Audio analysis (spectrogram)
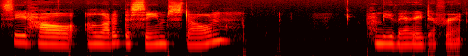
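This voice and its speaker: Slow, creaky-voiced woman doing soft ASMR. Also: medium pitch, steady tone. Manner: soft-spoken, often slipping into whispers; unhurried, pausing between short phrases. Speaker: ASMR video host. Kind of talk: ASMR, casual spoken musings.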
